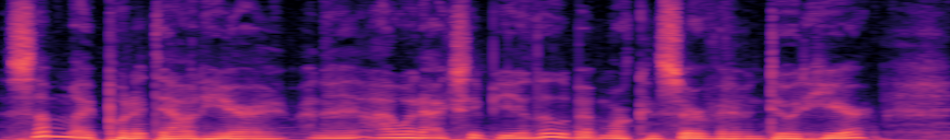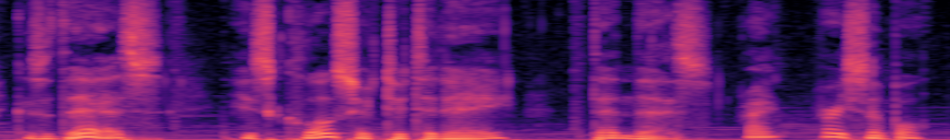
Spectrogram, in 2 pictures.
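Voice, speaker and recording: A man with a hoarse, worn voice calmly explaining the markets as a trading educator, often checking in with the listener. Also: mid-range voice, normal speed, few pauses. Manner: relaxed, explanatory, checks in with "right?". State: hoarse, losing his voice. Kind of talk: live market commentary over a chart screen.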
